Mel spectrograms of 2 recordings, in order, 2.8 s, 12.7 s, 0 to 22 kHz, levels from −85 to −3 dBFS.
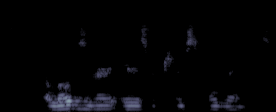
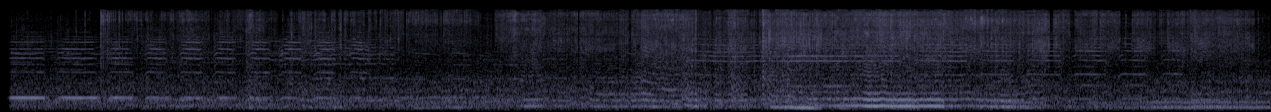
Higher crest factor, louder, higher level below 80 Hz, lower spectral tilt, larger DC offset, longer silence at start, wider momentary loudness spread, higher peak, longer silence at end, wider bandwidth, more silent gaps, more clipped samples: about the same, 22 dB vs 24 dB; second, -52 LUFS vs -47 LUFS; about the same, under -90 dBFS vs under -90 dBFS; first, -5 dB/octave vs -2 dB/octave; neither; first, 0.45 s vs 0.1 s; first, 17 LU vs 9 LU; second, -32 dBFS vs -24 dBFS; about the same, 0.1 s vs 0 s; second, 9.4 kHz vs 15.5 kHz; first, 1.57-1.63 s, 2.00-2.07 s, 2.50-2.62 s vs none; neither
